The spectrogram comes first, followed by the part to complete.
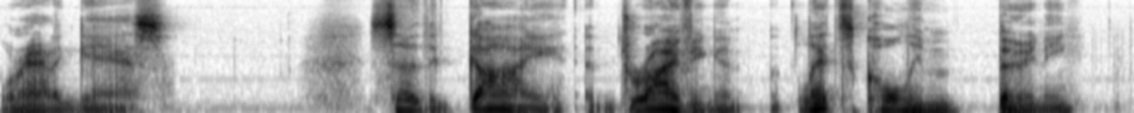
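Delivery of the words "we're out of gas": put-on American accent, gamely attempted. Retelling a driver announcing the van is out of gas: attempted American accent. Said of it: "I gave it a shot".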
